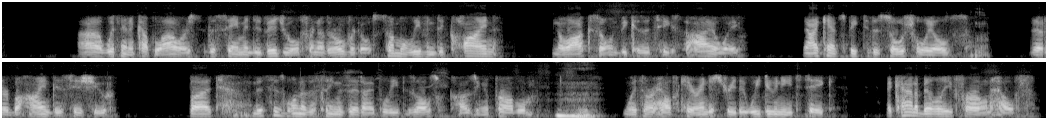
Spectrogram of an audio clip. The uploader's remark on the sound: Callers on the state of Canada's healthcare system. Takes to the phones to hear about your experiences in Canada's overwhelmed healthcare system.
